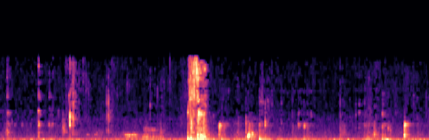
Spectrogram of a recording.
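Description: Close-miked wet chewing and mouth noises from a mouthful of king crab meat in melted cheese sauce. Irregular small clicks and squishes, with one louder wet burst about two and a half seconds in.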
